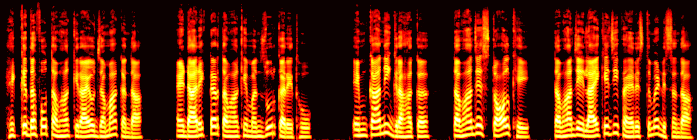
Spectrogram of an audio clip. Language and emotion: Sindhi, neutral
